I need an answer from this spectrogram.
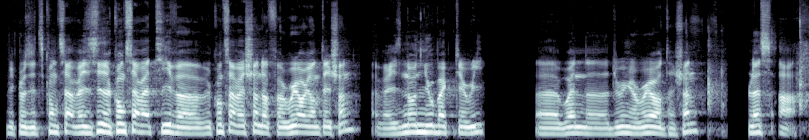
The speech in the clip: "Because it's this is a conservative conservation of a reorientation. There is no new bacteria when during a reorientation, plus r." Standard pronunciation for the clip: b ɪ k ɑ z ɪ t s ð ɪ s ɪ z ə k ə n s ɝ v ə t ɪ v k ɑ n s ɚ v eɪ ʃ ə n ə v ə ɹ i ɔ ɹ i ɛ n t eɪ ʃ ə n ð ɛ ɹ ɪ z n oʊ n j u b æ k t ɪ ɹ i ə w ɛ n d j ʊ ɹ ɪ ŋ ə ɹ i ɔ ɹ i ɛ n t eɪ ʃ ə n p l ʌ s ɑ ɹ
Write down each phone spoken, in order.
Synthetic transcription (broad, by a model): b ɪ k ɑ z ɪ t s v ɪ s ɪ z ə k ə s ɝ v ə t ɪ v k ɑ s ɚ v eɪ ʃ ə n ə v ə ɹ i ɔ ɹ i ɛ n t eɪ ʃ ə n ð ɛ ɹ ɪ z n oʊ n j u b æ k t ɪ ɹ i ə w ɛ n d j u ɹ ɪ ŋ ə ɹ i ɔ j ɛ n t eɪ ʃ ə n p l ʌ s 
